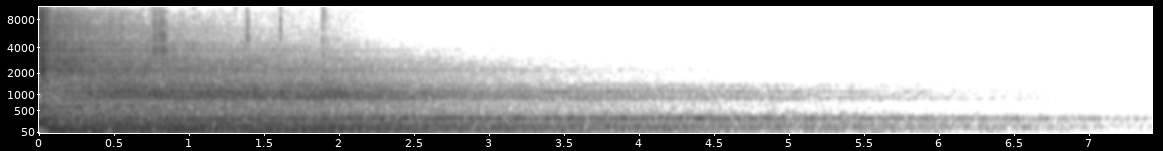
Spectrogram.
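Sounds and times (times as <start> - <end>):
ghostly trailer hit: 0.0 - 5.9.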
